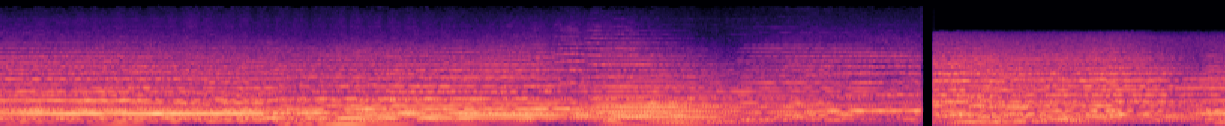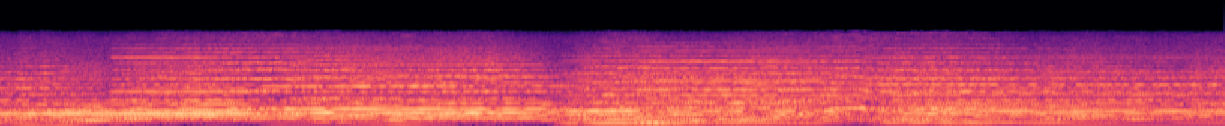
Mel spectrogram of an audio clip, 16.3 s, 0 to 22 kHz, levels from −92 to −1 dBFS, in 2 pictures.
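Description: At 6.15 s, after an 80 ms gap, the sound turns dull above 7.6 kHz and gains fresh background noise, likely from an input switched to a poorer device.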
